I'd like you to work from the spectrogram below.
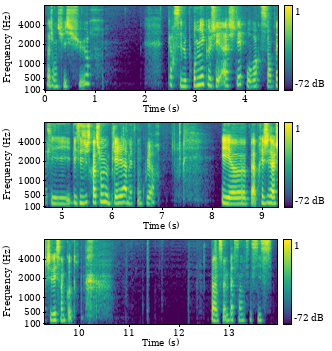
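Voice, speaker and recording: In a casual vlog, a young woman who runs a coloring-book channel shows her books, speaking at a normal speed in a fairly high voice with fairly even intonation. She pauses often and fills her talk with fillers and restarts.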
